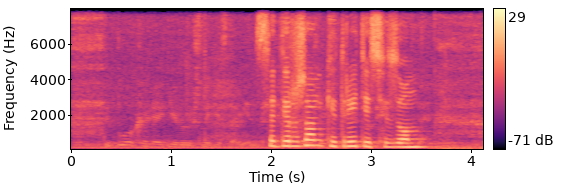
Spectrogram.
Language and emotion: Russian, neutral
